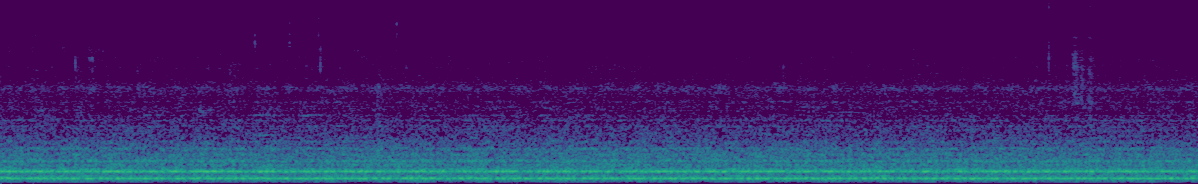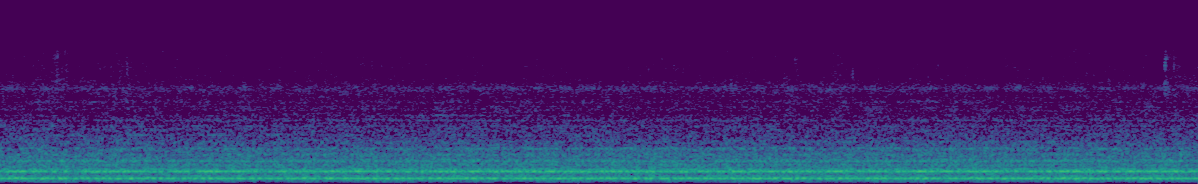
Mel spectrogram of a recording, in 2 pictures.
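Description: Steady low machine hum, unchanging throughout, like a household appliance or fan running.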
